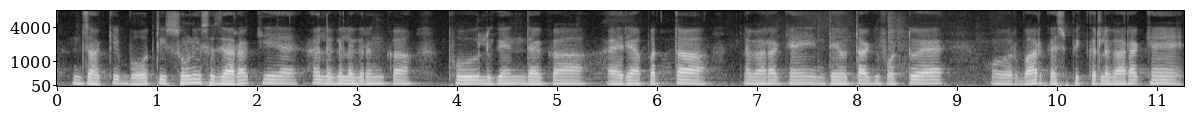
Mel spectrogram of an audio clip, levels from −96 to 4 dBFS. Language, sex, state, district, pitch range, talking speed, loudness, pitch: Marwari, male, Rajasthan, Churu, 130-140 Hz, 160 wpm, -15 LUFS, 135 Hz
